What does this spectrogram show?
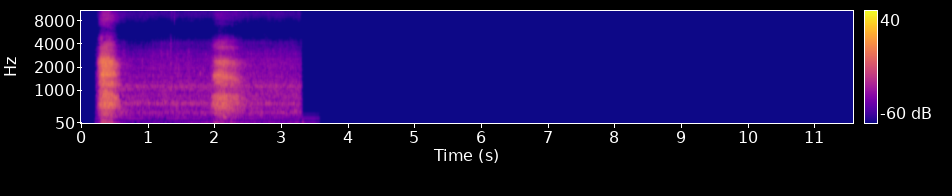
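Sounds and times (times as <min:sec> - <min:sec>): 
breathing vocal effects: 0:00.2 - 0:00.8, 0:01.8 - 0:03.3.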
